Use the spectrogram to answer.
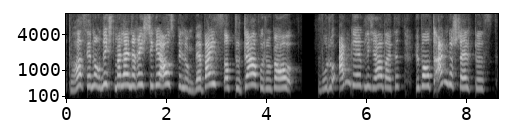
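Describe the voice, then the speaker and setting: A nosy, spiteful aunt who prods and provokes her nephew, as a woman reads her. The voice is very high and sharp-edged in its jabs. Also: normal speed. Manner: prying, provocative.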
